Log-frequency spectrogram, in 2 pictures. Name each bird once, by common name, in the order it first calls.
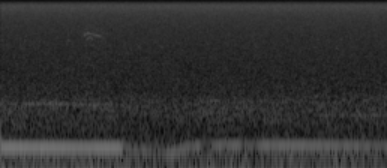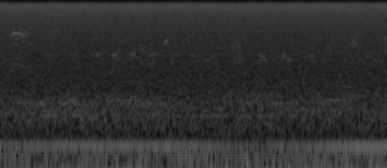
Hawaii Amakihi, Erckel's Francolin, House Finch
